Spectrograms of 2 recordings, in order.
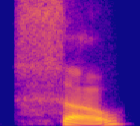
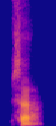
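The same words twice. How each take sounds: First: The S is long, full and clear. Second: The S is short and said quickly. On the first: "nice, good S" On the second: "it's shorter because I'm speaking faster"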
